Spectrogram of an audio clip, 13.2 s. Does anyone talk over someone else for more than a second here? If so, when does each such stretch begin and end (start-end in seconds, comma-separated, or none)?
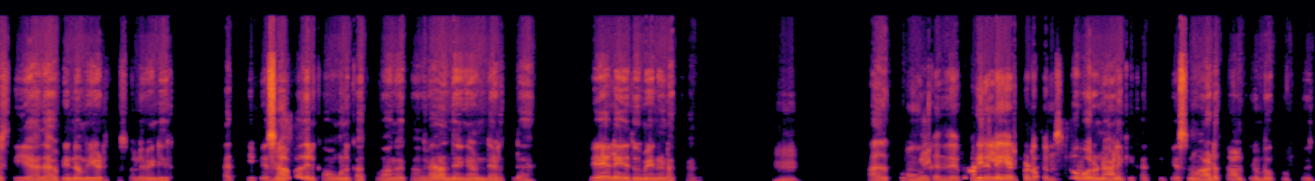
9.1-10.6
